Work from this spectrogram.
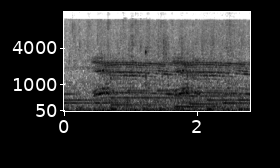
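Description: Sheep bleat in the video game Banished, long wavering bleats rising over a steady bed of game music and ambience, close and clear, with no talk.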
